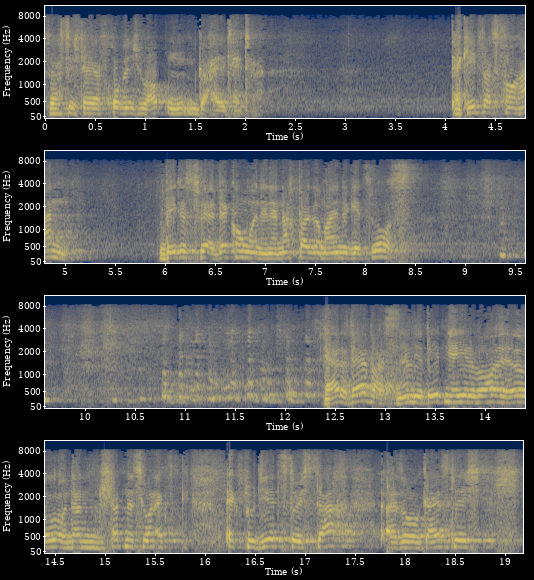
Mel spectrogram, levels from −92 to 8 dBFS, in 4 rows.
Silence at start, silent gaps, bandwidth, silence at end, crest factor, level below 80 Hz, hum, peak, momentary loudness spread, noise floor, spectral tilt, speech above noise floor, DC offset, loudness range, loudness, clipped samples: 0 s; none; 8.8 kHz; 0 s; 14 dB; -46 dBFS; none; 0 dBFS; 12 LU; -37 dBFS; -4 dB/octave; 25 dB; under 0.1%; 7 LU; -13 LUFS; under 0.1%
